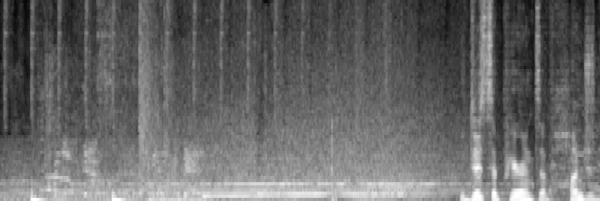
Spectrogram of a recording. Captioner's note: person shouting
